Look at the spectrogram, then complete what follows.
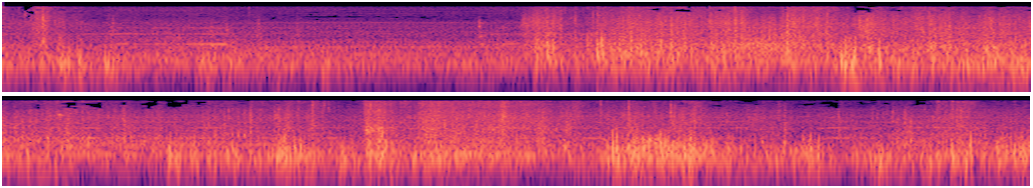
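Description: Cat excavator demolishing a wood-frame house: timber splintering and debris clattering in a dense run of cracks and knocks from about two seconds in, after a quieter start.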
